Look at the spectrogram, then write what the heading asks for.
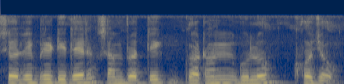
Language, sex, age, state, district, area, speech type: Bengali, male, 18-30, West Bengal, Uttar Dinajpur, urban, read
